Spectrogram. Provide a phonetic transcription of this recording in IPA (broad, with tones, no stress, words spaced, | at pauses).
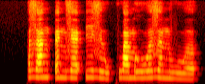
za˧nʔɛ˧nzɛ˨˦ ʔi˧zɨ˧˩w kwa˧mɣu˨˦ə̯zə˧n vu˨˩ə̯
